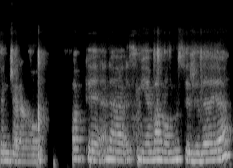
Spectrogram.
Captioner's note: non-english speech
